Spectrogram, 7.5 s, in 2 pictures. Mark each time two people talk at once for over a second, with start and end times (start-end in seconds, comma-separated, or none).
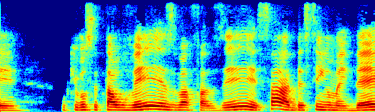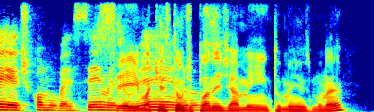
4.7-6.0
